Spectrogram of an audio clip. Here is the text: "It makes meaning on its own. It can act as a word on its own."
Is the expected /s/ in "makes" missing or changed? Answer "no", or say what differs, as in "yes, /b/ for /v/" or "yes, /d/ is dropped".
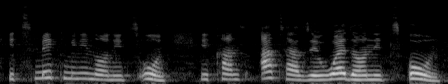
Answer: yes, /s/ is dropped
